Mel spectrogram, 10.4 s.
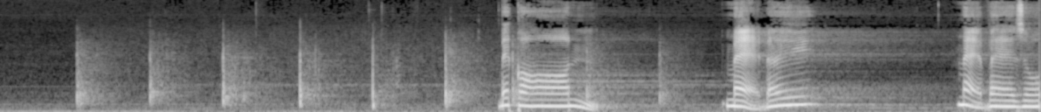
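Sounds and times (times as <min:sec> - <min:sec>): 
footsteps on a wooden floor: 0:00.8 - 0:07.0
speech: 0:05.0 - 0:06.1, 0:07.3 - 0:08.3, 0:09.6 - 0:10.4.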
